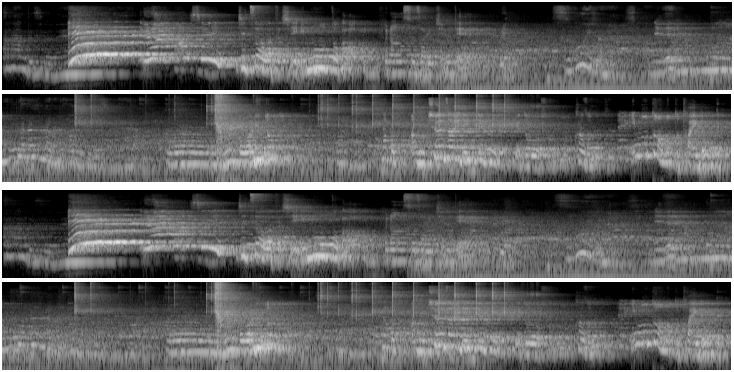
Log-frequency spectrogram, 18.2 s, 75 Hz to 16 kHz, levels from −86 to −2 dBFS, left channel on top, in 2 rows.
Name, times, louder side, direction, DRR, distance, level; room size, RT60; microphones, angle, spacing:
voice 1, 0.0-1.3 2.4-2.6 3.5-3.6 6.2-6.4 6.9-8.5 9.1-10.9 12.2-12.6 13.3-13.8 16.1-17.0, left 1 dB, 45° left, 2 dB, 0.6 m, -39 dB
voice 2, 0.8-5.9 8.0-9.1 11.2-12.6 13.9-16.5 16.8-18.1, left 1 dB, 20° left, -1 dB, 0.8 m, -27 dB
sound 1, 5.1-15.1, right 1 dB, 40° right, 0.9 m, -41 dB
sound 2, 10.0-10.4 10.7-10.9 11.2-11.3 11.6-11.9 12.2-12.3 12.7-15.8, right 2 dB, 20° right, 0.7 m, -31 dB
13.5 x 6.5 x 2.2 m, 2.2 s
head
